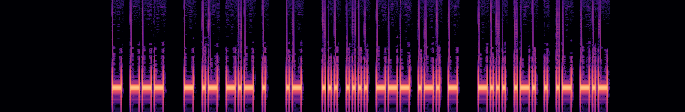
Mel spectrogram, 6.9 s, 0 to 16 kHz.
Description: Morse code, heard as a keyed tone, about 40 wpm, 700 Hz. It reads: TO TAKE A SHORT BREAK
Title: Sets of 5 Words Encore2 40wpm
